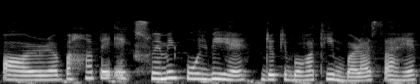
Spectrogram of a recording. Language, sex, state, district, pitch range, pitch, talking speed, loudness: Hindi, female, Uttar Pradesh, Lucknow, 205-250 Hz, 215 Hz, 200 wpm, -14 LUFS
